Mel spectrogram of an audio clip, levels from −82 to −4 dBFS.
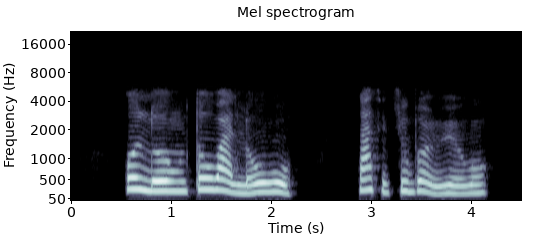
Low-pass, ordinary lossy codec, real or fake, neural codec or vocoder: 5.4 kHz; Opus, 32 kbps; real; none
